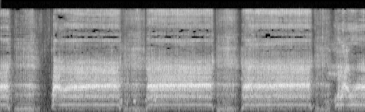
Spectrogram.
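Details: A Jack Russell Terrier defends the fresh dog food bag, keeping people from touching it: sustained low rumbling growls of about a second each, separated by short breaths, repeated four times.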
